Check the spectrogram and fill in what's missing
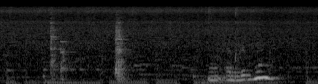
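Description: Duck stuffing being stirred with salt, black pepper, cumin and cinnamon, a soft low scraping and shuffling with a brief sizzle toward the end, faint and close with no talk.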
